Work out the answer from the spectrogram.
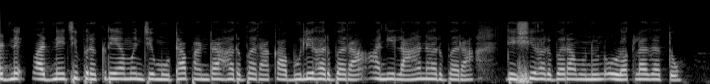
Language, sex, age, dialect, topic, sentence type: Marathi, female, 25-30, Varhadi, agriculture, statement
